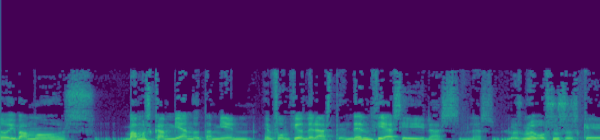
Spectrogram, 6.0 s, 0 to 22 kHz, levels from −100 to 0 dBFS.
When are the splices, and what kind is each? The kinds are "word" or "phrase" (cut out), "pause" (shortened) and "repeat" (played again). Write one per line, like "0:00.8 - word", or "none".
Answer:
0:02.6 - pause

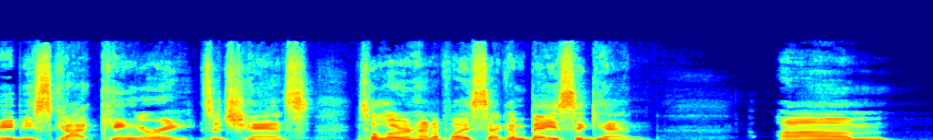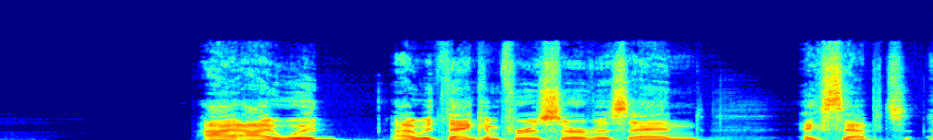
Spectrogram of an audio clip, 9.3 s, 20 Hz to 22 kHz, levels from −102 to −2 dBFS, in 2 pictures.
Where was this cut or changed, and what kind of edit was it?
0:01.0 - word
0:05.6 - word

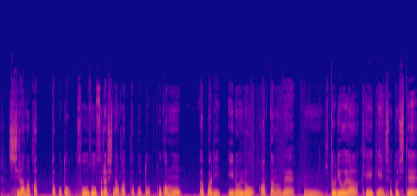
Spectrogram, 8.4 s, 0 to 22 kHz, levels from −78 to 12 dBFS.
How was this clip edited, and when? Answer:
0:06.0 - pause

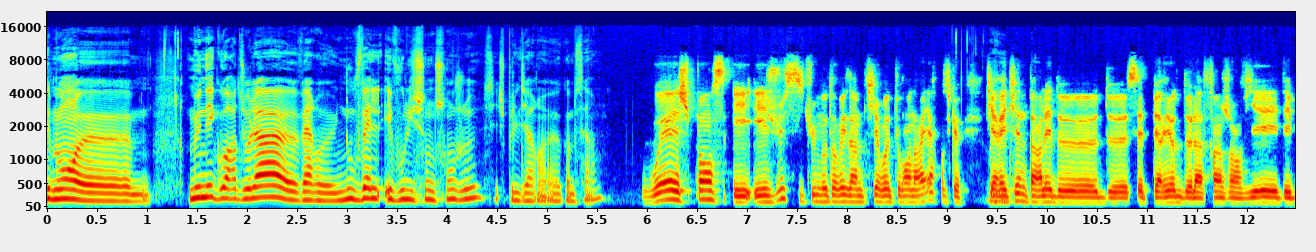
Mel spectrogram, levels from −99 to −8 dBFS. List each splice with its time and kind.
none

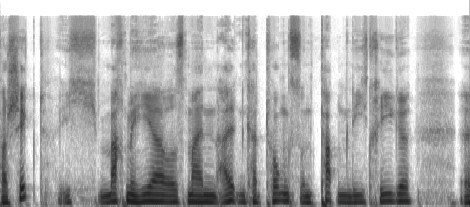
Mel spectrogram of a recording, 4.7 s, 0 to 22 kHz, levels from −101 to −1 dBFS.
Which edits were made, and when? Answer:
0:03.7 - word

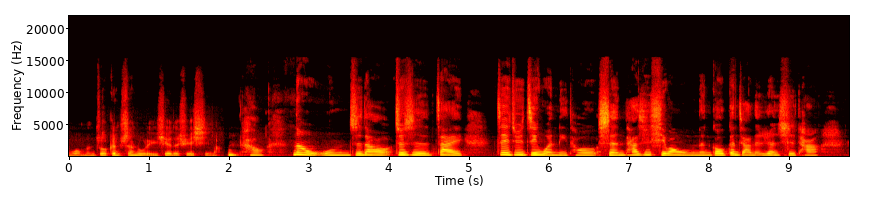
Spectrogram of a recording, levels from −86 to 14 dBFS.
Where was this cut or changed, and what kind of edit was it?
0:01.9 - pause
0:04.0 - word
0:06.6 - word

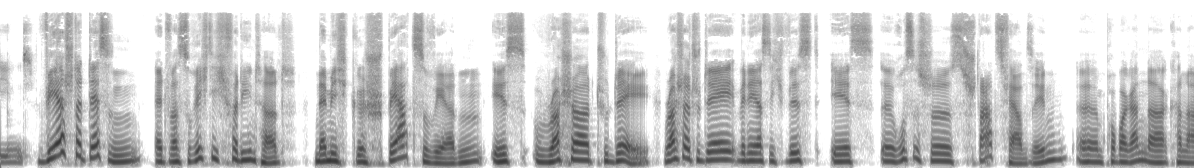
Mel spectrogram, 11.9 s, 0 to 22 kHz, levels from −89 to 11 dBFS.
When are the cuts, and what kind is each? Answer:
0:03.0 - pause
0:06.6 - pause

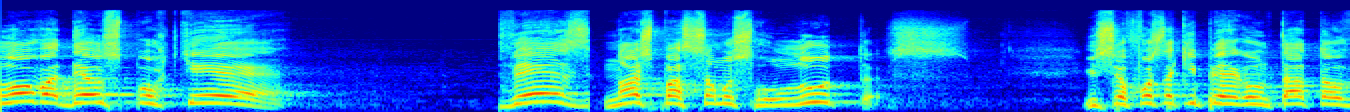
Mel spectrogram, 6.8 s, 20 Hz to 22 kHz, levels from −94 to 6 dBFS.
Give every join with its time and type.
0:02.5 - word
0:02.9 - word
0:03.8 - word

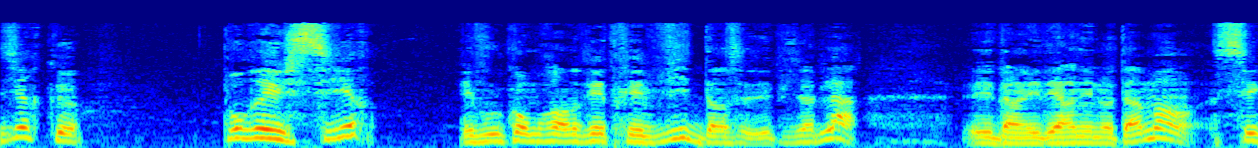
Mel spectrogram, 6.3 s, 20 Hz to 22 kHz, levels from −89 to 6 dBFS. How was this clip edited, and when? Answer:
none

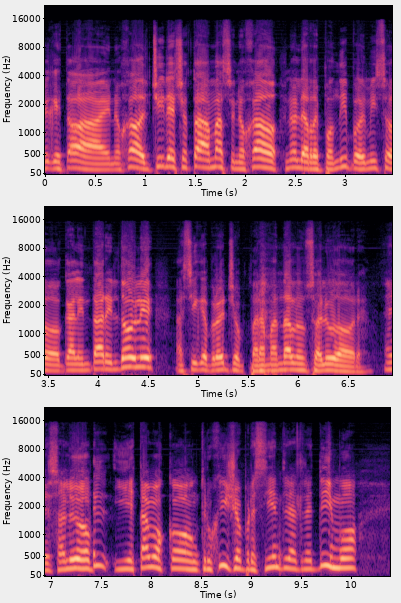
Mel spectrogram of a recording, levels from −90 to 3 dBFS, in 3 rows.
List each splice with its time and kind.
0:02.4 - word
0:05.5 - word
0:07.4 - word
0:08.5 - word

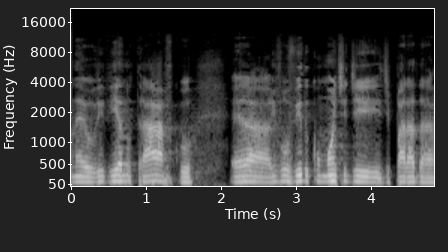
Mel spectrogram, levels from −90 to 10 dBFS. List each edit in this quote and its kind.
none

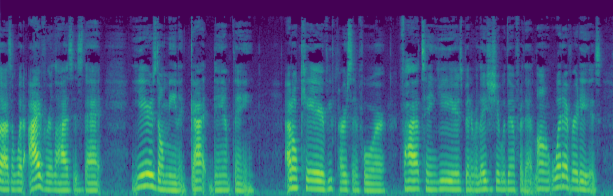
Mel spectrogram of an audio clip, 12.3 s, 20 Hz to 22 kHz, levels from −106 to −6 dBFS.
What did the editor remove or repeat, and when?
0:06.7 - phrase
0:07.9 - pause

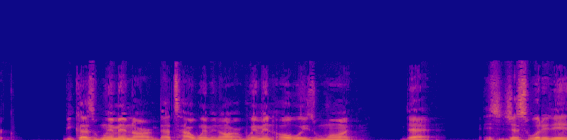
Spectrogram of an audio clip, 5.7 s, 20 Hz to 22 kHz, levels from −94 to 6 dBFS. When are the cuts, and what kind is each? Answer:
none

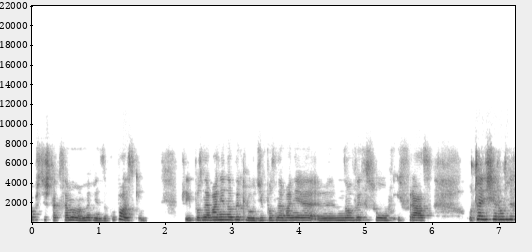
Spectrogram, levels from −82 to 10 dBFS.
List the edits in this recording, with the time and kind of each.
none

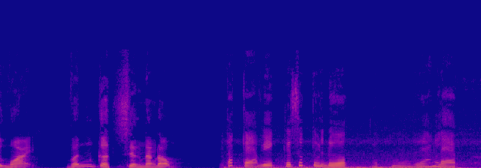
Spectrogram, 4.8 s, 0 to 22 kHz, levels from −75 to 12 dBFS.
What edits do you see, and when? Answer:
0:01.1 - word
0:01.6 - word
0:02.6 - word
0:03.2 - word
0:03.8 - word

